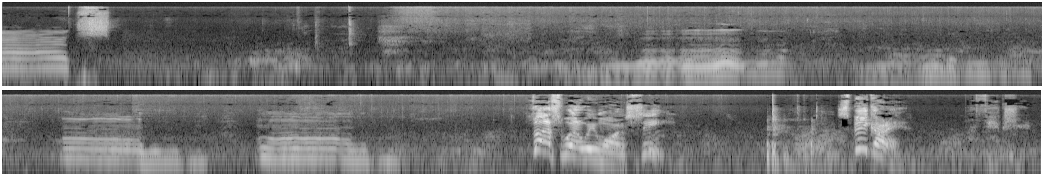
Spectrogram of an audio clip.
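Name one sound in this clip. A man talks with animation close to the microphone, outdoors.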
